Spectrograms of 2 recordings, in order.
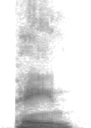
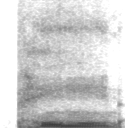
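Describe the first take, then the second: First: It is said in a plain, natural voice. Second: It is said in a gruff, tough-guy voice. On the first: It expresses expecting to get hurt again. The speaker calls it right. "I was like pain" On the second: It sounds like a dramatic tough-guy prediction. The speaker calls it wrong. "I didn't go prediction, pain"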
